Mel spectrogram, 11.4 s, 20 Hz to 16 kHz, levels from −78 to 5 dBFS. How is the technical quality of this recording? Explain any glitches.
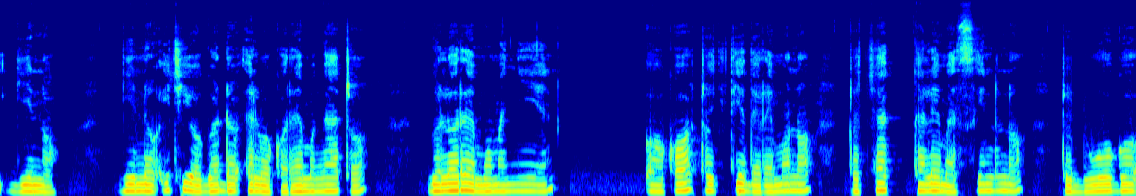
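The recording has no technical glitches, and the signal stays continuous and stable all the way through.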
